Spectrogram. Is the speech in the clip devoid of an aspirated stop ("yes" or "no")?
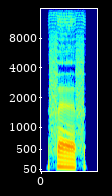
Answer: yes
